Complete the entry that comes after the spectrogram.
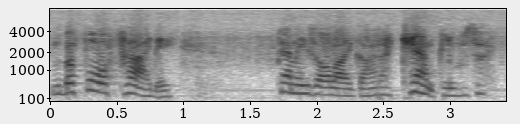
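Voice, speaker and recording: Actress as anguished young mother, mid-pitched, pleading, vintage radio acting, faint noise. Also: moderate pace, fairly bright tone, lightly acted. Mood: desperate. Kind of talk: 1940s-50s radio acting. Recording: old noisy radio recording.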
